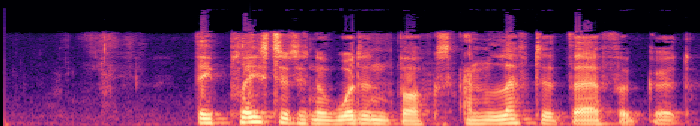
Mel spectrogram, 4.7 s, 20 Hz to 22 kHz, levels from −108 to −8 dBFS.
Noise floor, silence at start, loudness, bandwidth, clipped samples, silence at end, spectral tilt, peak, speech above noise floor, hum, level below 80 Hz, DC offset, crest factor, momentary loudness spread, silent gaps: -54 dBFS; 1.3 s; -15 LUFS; 8.4 kHz; under 0.1%; 0.15 s; -5 dB/octave; 0 dBFS; 40 dB; none; -50 dBFS; under 0.1%; 16 dB; 9 LU; none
